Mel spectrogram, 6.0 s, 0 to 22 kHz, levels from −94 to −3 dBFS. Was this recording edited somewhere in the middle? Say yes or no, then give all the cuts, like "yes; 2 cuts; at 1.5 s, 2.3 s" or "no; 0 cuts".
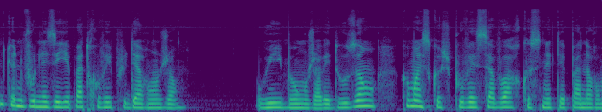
no; 0 cuts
